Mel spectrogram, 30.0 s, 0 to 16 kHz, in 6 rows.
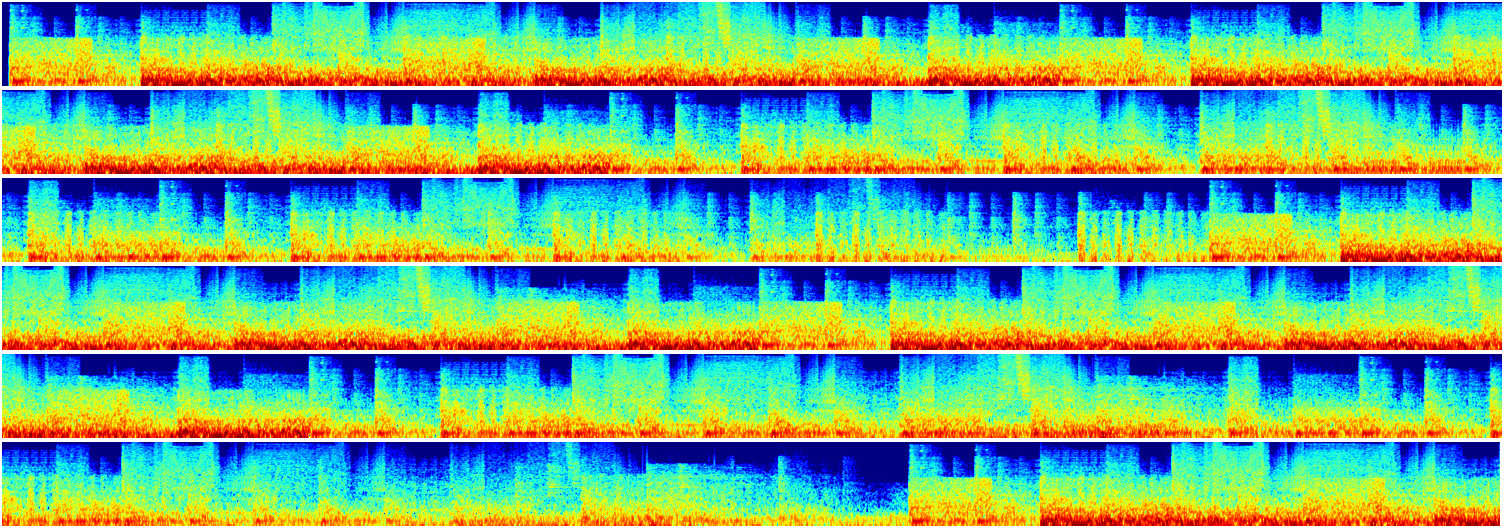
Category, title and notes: Music > Multiple instruments
Short Track #3224 (Industraumatic)
Ambient, Cyberpunk, Games, Horror, Industrial, Noise, Sci-fi, Soundtrack, Underground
